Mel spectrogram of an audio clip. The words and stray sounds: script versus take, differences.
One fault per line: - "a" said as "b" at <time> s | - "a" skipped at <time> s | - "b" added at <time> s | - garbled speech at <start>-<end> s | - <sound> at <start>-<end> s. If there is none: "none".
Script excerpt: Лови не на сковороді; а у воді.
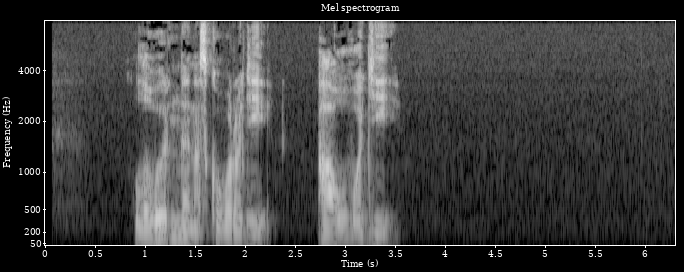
none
